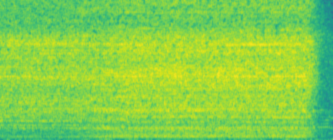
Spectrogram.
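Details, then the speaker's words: Philips Walita food processor after its gears were cleaned and re-greased to cure a loud noise. A brief squeal at start, then the motor spins with an even, steady hiss and hum, no grinding, and winds down cleanly; fixed and running smooth. "deu uma gritadazinha no início mas quando a graxa se espalhou né tomou conta direitinho acabou com a zoada feia né"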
